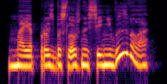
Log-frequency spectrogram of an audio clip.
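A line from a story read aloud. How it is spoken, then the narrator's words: Cheerful remark. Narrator (Russian): бодро заметила я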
